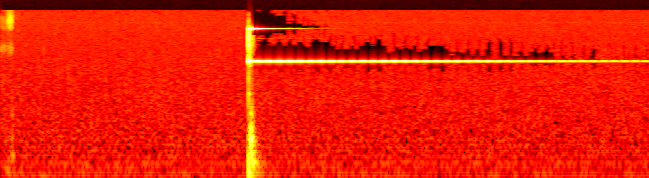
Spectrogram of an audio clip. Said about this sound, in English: When you hear the bell, we'll begin the exercise.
